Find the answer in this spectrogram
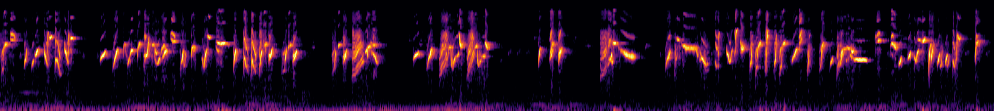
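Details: Song of a North African parva goldfinch from Morocco: lively, jangling twittered phrases broken by short silences, with trills and high sweet notes throughout.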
